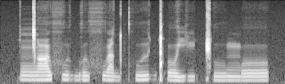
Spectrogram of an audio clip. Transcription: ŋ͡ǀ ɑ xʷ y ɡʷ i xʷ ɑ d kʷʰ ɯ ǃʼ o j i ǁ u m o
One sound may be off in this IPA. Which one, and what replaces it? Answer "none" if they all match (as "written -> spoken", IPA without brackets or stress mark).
none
